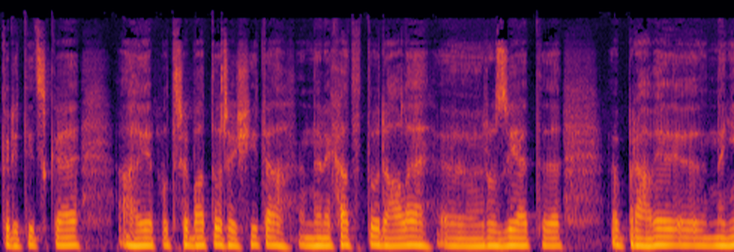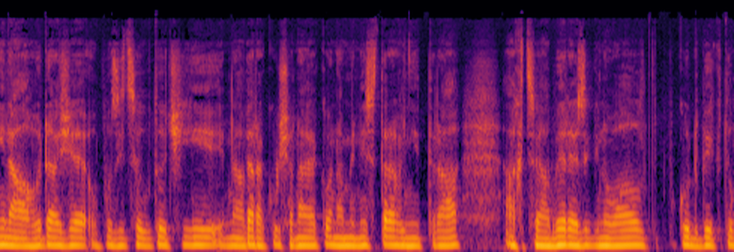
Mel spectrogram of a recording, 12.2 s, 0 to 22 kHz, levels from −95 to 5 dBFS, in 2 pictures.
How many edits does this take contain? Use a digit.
1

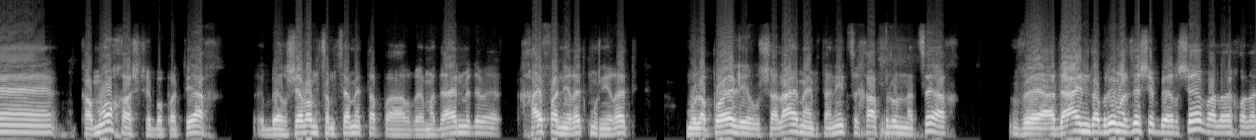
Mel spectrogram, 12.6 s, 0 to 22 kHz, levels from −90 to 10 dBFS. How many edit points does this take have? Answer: 4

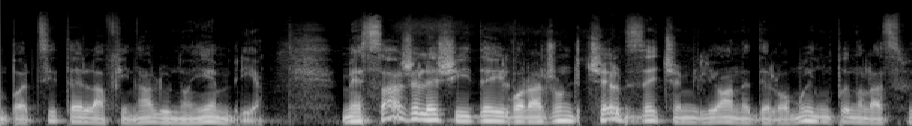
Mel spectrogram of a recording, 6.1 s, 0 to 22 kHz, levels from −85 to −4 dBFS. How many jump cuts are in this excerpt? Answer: 4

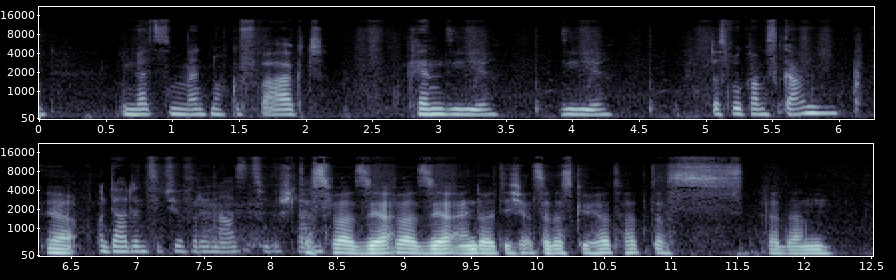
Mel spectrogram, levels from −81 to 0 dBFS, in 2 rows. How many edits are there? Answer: 3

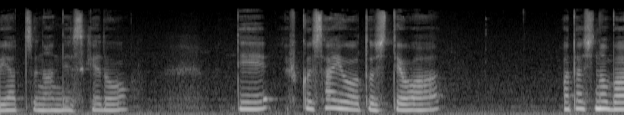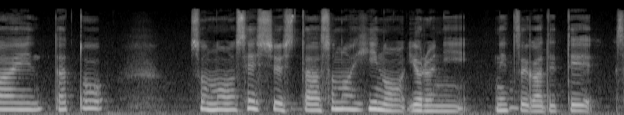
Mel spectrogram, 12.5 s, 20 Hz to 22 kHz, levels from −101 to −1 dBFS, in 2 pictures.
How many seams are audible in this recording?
0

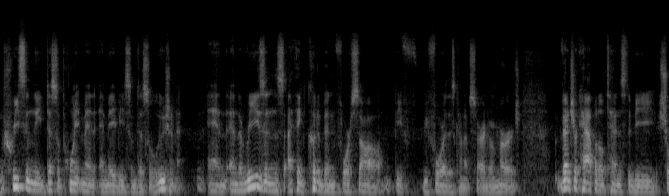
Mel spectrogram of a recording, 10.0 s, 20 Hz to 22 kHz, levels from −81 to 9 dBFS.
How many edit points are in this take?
0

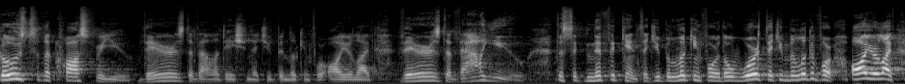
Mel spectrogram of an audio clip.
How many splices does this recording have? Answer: 1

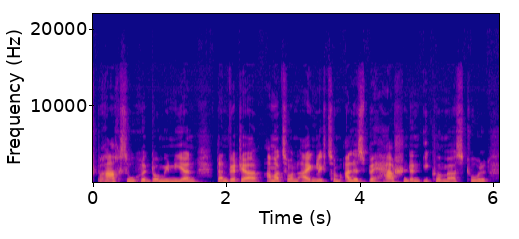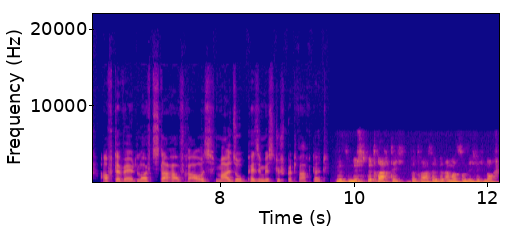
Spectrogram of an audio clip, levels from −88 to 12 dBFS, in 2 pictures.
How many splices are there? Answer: 0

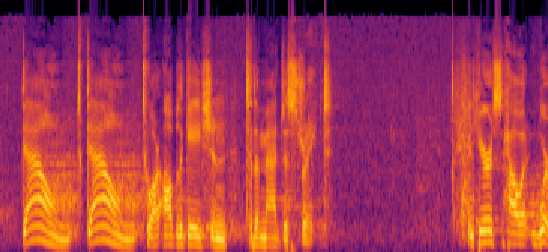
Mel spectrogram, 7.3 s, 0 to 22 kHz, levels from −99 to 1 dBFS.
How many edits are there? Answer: 2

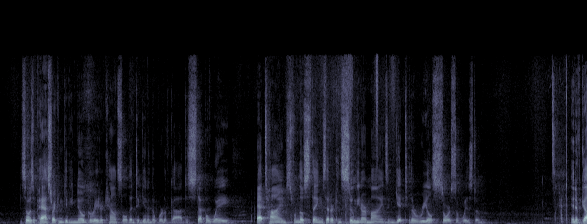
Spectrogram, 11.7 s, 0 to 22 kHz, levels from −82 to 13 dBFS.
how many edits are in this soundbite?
0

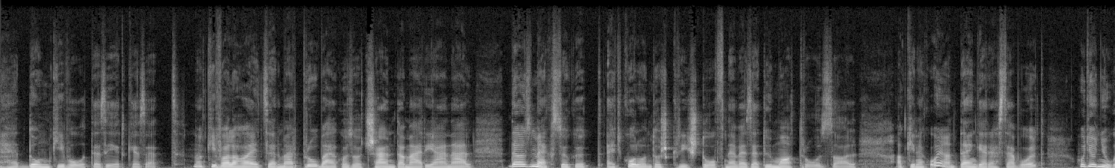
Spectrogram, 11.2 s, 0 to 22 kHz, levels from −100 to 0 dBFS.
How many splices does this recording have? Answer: 0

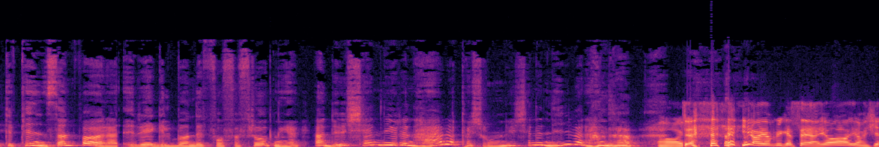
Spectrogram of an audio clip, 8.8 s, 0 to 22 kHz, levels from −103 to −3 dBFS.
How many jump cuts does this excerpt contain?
3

